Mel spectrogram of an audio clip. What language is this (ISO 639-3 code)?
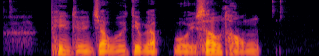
yue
